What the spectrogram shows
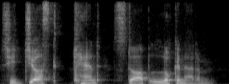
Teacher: the T in can't is always very strong and always there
